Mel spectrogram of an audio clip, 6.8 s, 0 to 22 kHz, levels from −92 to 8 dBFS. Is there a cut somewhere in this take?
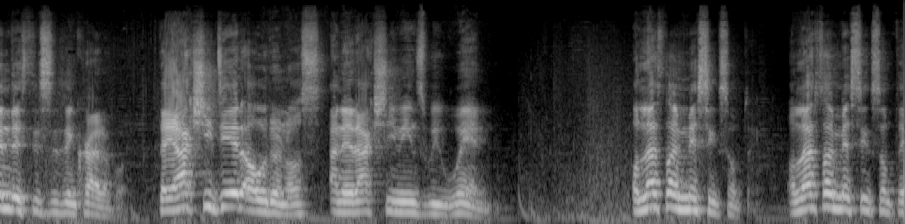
no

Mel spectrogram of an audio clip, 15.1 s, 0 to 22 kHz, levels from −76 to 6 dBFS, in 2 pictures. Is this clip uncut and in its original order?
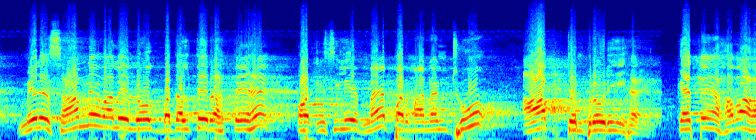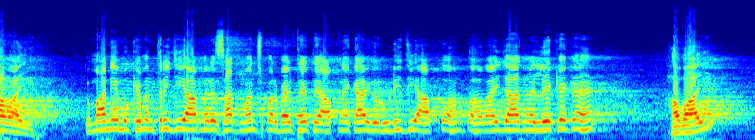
no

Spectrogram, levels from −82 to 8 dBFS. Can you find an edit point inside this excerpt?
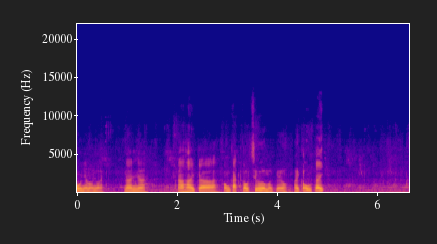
no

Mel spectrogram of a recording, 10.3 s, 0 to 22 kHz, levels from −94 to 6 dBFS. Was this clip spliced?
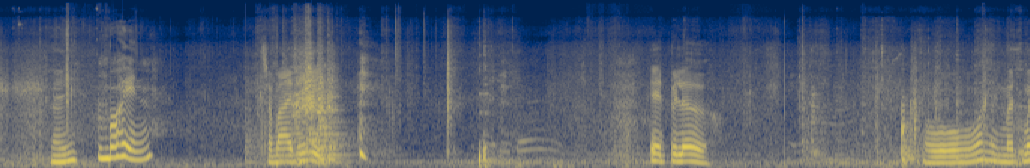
yes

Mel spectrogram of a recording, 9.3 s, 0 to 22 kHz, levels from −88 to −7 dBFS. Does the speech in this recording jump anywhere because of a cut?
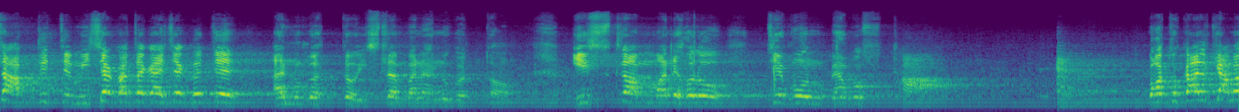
yes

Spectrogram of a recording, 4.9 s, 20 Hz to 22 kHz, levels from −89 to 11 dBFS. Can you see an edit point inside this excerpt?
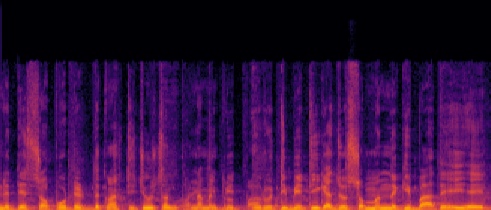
yes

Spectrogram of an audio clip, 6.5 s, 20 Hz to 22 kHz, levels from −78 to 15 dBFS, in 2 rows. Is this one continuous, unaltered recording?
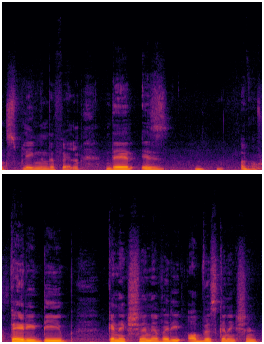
yes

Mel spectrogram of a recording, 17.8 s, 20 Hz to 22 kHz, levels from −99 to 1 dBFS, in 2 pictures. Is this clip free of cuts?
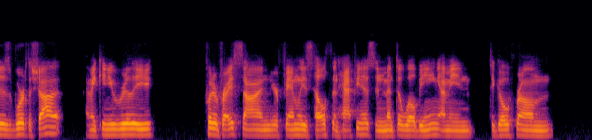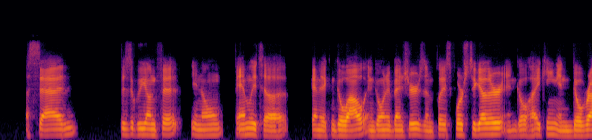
no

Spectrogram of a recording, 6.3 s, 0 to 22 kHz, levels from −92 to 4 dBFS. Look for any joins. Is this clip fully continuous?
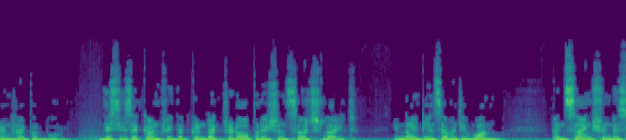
no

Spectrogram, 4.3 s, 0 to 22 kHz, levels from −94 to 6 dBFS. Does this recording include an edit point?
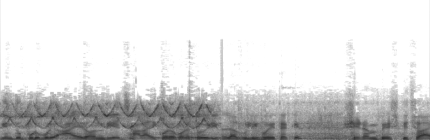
yes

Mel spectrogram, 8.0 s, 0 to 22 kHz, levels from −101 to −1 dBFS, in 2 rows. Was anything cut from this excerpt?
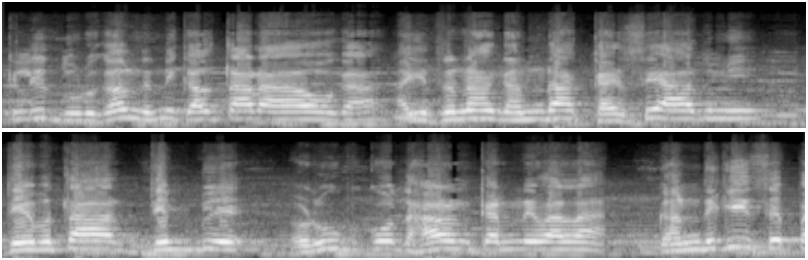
yes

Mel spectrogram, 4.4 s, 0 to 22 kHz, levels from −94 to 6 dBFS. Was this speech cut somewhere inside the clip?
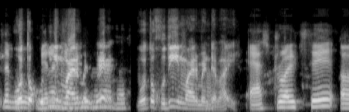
yes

